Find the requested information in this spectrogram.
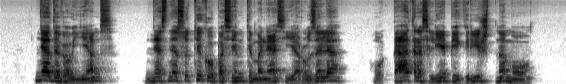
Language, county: Lithuanian, Marijampolė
